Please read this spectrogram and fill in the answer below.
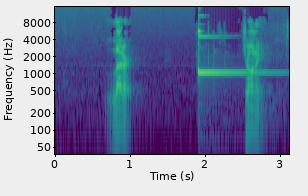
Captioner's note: ping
